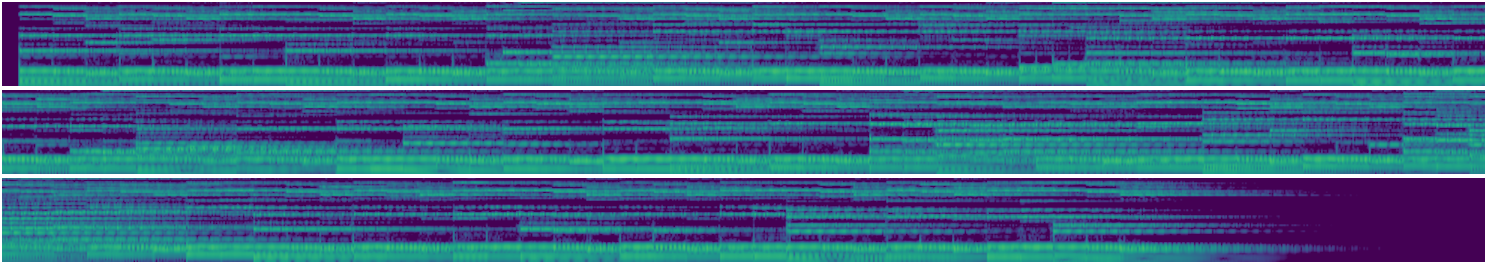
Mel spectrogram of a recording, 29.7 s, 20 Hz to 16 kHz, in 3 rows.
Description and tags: short composition 01
box, clock, dark, horror, music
